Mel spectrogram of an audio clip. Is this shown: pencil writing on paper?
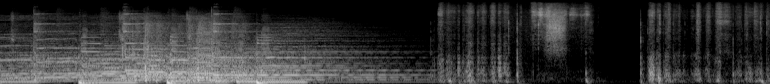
yes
